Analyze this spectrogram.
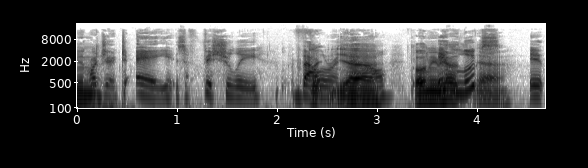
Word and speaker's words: Valorant: It's Valorant. It sounds because Valor, and it sounds very similar to some of the names in League of Legends. So Valorant.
